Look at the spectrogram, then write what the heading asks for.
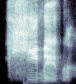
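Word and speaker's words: Ximena: wife was called simena that was called Jimena so the ex was had a pronunciation of a j okay Queen just I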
